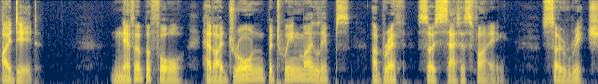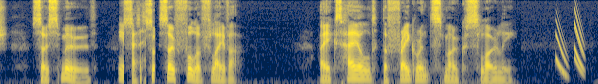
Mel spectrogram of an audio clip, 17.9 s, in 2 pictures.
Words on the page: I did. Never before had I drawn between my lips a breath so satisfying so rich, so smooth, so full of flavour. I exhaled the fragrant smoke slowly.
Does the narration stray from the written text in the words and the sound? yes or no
yes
